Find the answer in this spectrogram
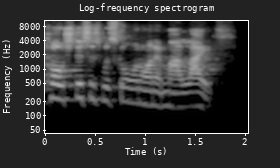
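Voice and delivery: normal talking voice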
